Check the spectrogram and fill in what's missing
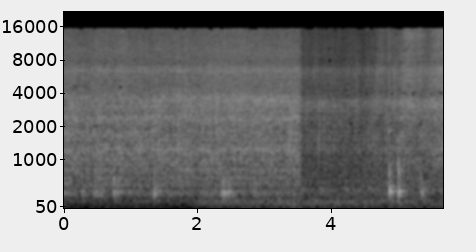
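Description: Sliced onions sauté in a pan for a Malabar chicken banki snack, giving a steady, close sizzle with a few soft clicks of stirring. The sound dips quieter partway through and then carries on. No one speaks.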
